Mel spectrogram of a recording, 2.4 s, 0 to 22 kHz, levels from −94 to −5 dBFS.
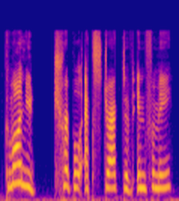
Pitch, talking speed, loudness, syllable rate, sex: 275 Hz, 175 wpm, -20 LUFS, 5.8 syllables/s, female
